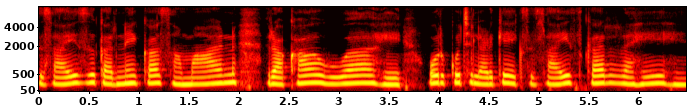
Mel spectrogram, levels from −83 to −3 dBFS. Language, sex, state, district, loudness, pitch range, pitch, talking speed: Hindi, female, Maharashtra, Sindhudurg, -26 LUFS, 195-225 Hz, 215 Hz, 130 wpm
